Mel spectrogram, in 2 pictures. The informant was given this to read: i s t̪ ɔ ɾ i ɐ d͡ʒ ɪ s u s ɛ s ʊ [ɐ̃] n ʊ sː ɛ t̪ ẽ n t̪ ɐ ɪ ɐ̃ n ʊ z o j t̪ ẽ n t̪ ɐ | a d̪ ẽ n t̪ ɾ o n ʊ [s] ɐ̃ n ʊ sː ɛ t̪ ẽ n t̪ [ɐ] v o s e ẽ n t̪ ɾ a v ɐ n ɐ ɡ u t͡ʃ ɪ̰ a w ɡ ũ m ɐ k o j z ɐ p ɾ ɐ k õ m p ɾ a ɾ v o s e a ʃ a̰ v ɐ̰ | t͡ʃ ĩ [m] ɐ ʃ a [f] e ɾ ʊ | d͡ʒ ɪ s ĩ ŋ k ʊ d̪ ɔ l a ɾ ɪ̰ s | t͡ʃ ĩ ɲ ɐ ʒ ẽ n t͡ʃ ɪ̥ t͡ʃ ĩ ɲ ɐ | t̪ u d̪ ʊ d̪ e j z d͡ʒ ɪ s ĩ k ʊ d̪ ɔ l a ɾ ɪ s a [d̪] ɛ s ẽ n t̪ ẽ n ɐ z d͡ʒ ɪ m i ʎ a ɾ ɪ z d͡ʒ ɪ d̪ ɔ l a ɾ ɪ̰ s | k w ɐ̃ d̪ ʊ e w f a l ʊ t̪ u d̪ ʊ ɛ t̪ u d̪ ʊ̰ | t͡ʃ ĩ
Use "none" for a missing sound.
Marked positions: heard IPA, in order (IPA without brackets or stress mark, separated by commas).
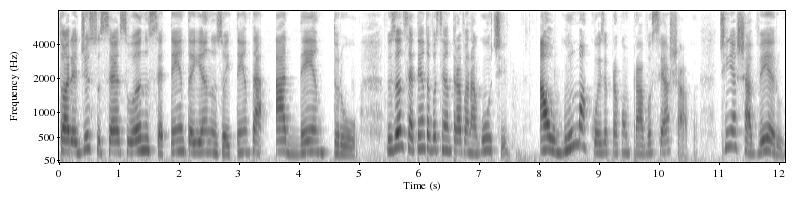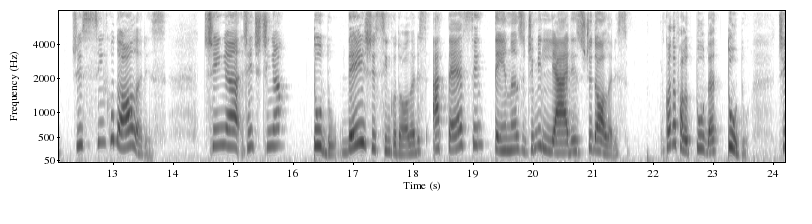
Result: ɐ̃, z, ɐ, ɲ, v, t̪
